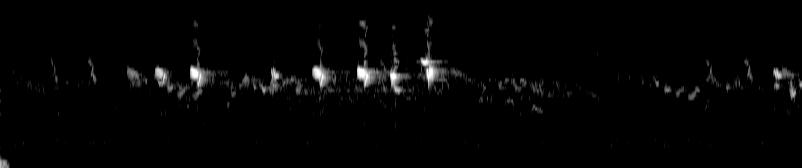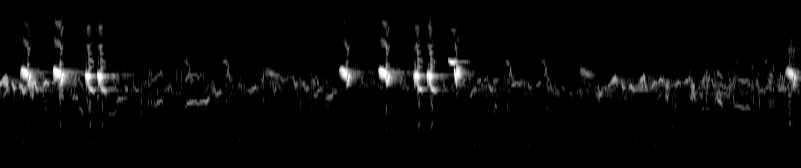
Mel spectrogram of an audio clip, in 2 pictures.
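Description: A small bird sings from a perch high in a tree, bush or reed. Its high chirps come in three separate phrases of rapid, repeated notes with pauses between them. The song is faint and there is no other sound.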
